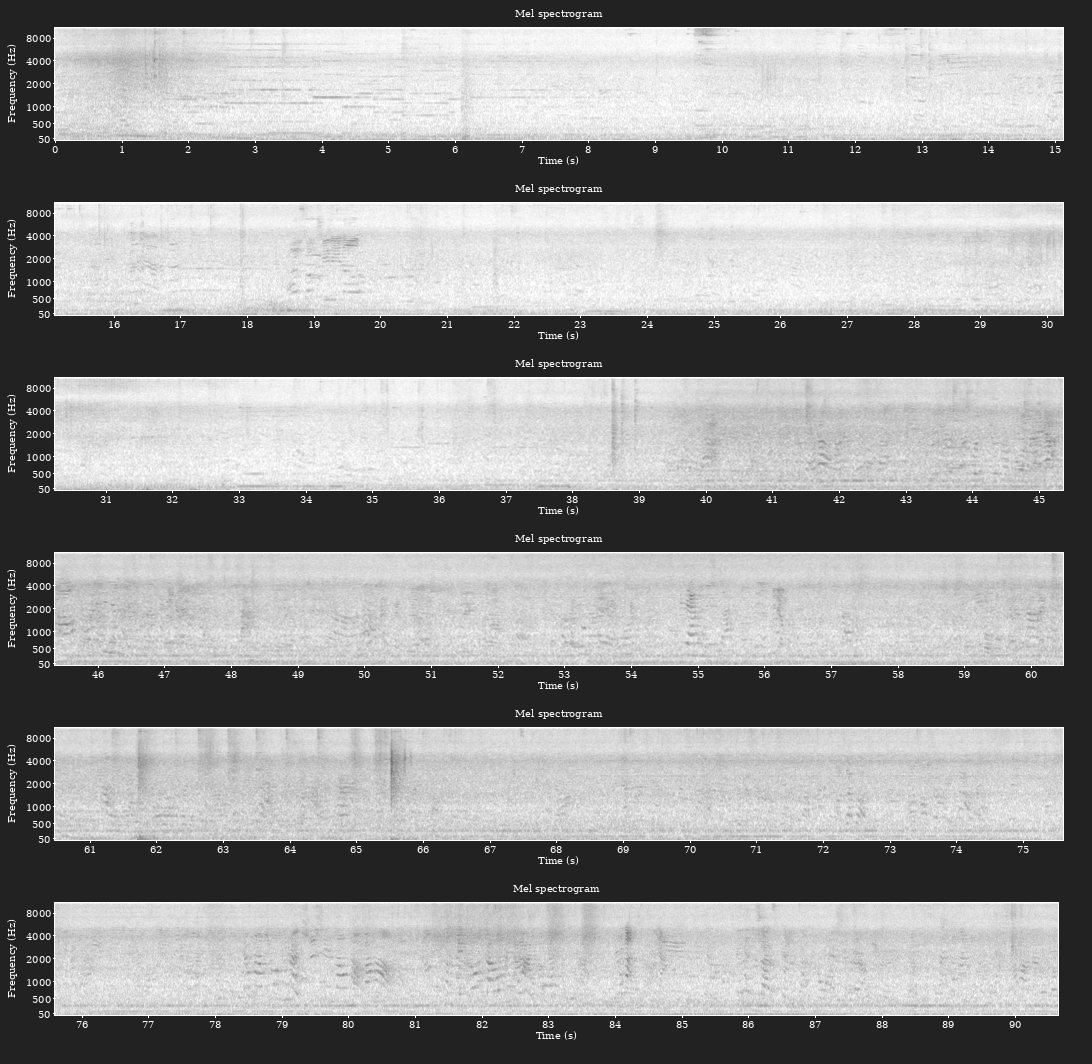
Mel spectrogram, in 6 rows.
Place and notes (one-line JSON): {"title": "南寮觀光漁市, Hsinchu City - Seafood fish market", "date": "2017-08-26 10:40:00", "description": "Seafood fish market, The plane flew through", "latitude": "24.85", "longitude": "120.92", "altitude": "3", "timezone": "Asia/Taipei"}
